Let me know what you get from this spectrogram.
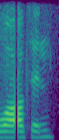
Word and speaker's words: Walton: Sure, it's Katrina Walton, KATRINA, and the last name is Walton, WALTON.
